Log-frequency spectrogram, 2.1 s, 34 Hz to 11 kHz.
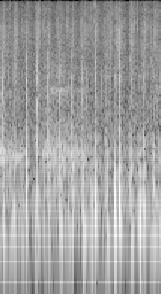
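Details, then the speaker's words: Removed driver's side front CV axle from a 2014–18 Chevrolet Silverado/GMC Sierra with 150,000 miles, flexed by hand: irregular light clunks and clicks from play in the joint; worn CV joint, going bad for about a year. "You can just hear that. Definitely was starting to go bad."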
